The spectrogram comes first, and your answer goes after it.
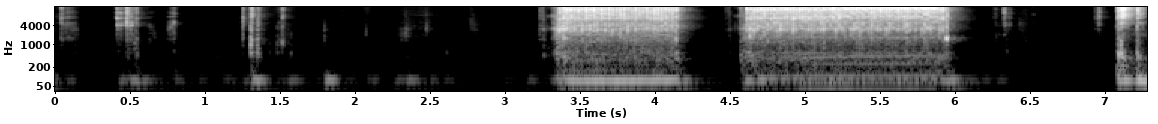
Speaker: that's her one Makita DTD 154 brushless impactor with a new front gear casing and the old one the actual needle bearing built into it that holds the butt holder failed so replace the needle bearing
